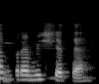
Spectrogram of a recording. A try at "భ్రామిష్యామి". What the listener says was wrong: భ్రమిష్యామి. భ్రమిష్యామి దాదు బ్రాహ్మి దాదు భ్రామిష్యామి. భ్రా వస్తుంది, దీర్ఘ వస్తుంది. భ్రామిష్యామి.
